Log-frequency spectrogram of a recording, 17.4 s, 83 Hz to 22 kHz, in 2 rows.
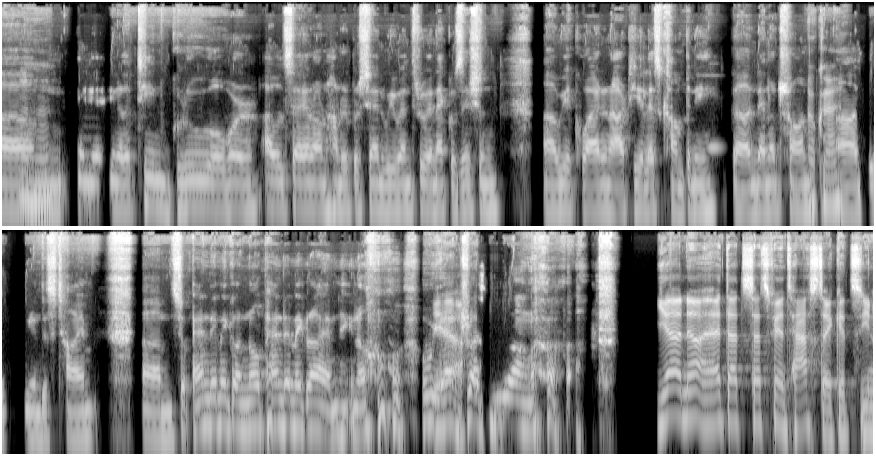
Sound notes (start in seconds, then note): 7.5 phone dings; 13.1 chuckles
